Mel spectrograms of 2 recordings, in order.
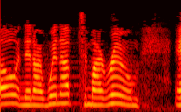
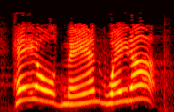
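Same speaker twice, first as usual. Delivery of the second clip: loud, high, stretched-out call; 5 semitones higher, 4 dB louder than usual. Retelling how a daughter called out from behind on a walk: imitating someone yelling. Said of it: "all of a sudden yells out".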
